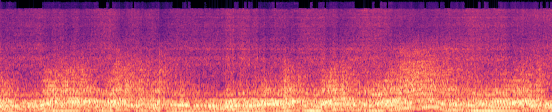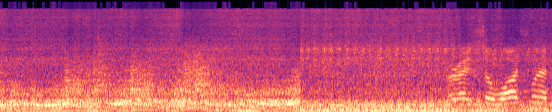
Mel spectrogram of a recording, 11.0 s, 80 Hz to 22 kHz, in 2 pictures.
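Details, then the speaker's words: Custom Yamaha Banshee with Suzuki Katana 600cc engine swap on pod filters: revs cleanly, then note turns flat and choppy as a hand covers the carburetor; not enough air makes the mixture too rich, so it bogs. "my hand over the carburetor so see how bogs out that's from running too rich so my hands over the carburetor and uh it's not getting enough air obviously the mixture becomes more rich and doesn't run properly"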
